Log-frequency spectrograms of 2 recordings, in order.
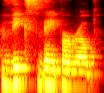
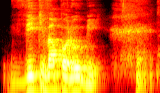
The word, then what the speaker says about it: Vicks VapoRub: Então, amor, como você vai falar Vicks VapoRub em português? Vic Vaporub. Imagina, é tão diferente, gente. Se você usa a pronúncia do português para falar Vicks VapoRub, ninguém vai entender.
